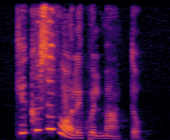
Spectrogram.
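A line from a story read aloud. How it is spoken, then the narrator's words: Angry exclamation. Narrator (Italian): esclamò l'infermiera guardando irata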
